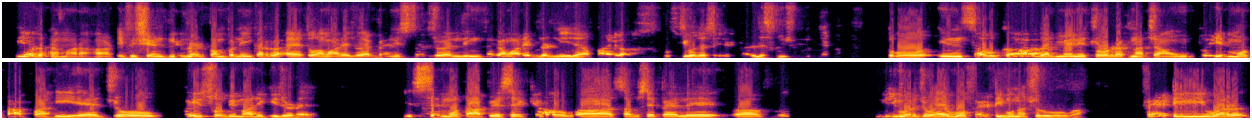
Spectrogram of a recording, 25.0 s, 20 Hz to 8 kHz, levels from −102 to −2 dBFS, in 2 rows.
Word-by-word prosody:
कि 275 Hz, -, +2 dB
अगर 130 Hz, -1 st, -1 dB
हमारा 130 Hz, 0 st, -5 dB
हार्ट 125 Hz, 0 st, -2 dB
इफिशिएंटली 125 Hz, 0 st, -1 dB
ब्लड 125 Hz, -1 st, 0 dB
पंप 120 Hz, -2 st, 0 dB
नहीं 125 Hz, 0 st, -1 dB
कर 115 Hz, 0 st, 0 dB
रहा 115 Hz, -1 st, +1 dB
है, 120 Hz, +1 st, +3 dB
तो 120 Hz, -, 0 dB
हमारे 120 Hz, 0 st, +1 dB
जो 120 Hz, +1 st, 0 dB
है 125 Hz, -, +2 dB
पेनिस 115 Hz, 0 st, -8 dB, 0.2 s
जो 115 Hz, -, +3 dB
है, 120 Hz, -, +4 dB
लिंग 115 Hz, 0 st, 0 dB
तक -, -, -1 dB
हमारे 110 Hz, -1 st, +2 dB
ब्लड 105 Hz, -2 st, -1 dB
नहीं 100 Hz, -1 st, 0 dB
जा 95 Hz, -, +3 dB
पाएगा, 300 Hz, -3 st, +2 dB, 0.4 s
उसकी -, -, -3 dB
वज़ह 465 Hz, -, +3 dB
से 430 Hz, -3 st, -17 dB
इरेक्टाइल 345 Hz, -3 st, -6 dB
डिस्फंक्शन -, -, -7 dB, 0.9 s
तो 150 Hz, +9 st, +1 dB
इन 280 Hz, 0 st, +6 dB
सब 140 Hz, -, 0 dB
का 140 Hz, -, +3 dB, 0.2 s
अगर 140 Hz, +2 st, +1 dB
मैं 135 Hz, +1 st, +2 dB
निचोड़ 130 Hz, -1 st, +1 dB
रखना 120 Hz, 0 st, +1 dB
चाहूँ, 105 Hz, +3 st, -1 dB
तो 125 Hz, +1 st, -7 dB
ये 140 Hz, -, +4 dB
मोटापा 115 Hz, +1 st, 0 dB
ही 125 Hz, -1 st, +2 dB
है 115 Hz, +3 st, +3 dB
जो 130 Hz, +2 st, +3 dB, 0.4 s
कई 145 Hz, 0 st, +3 dB
100 155 Hz, +1 st, 0 dB
बीमारी 125 Hz, -3 st, +1 dB
की 115 Hz, +1 st, 0 dB
जड़ 105 Hz, -, +1 dB
है, -, -, -2 dB, 1.0 s
इससे 130 Hz, +1 st, -2 dB
मोटापे 130 Hz, -1 st, +2 dB
से 130 Hz, +1 st, -1 dB
क्या 120 Hz, -1 st, -3 dB
होगा, 115 Hz, +3 st, +2 dB
सबसे 115 Hz, +3 st, 0 dB
पहले 115 Hz, +1 st, +3 dB, 0.2 s
अ, 115 Hz, 0 st, -1 dB
फ़ -, -, -12 dB, 1.0 s
लीवर 135 Hz, +1 st, +2 dB
जो 120 Hz, -, +3 dB
है 130 Hz, +1 st, +4 dB
वो 140 Hz, -, +3 dB
फैटी -, -, -1 dB
होना 110 Hz, 0 st, +1 dB
शुरू 100 Hz, -3 st, +2 dB
होगा, 80 Hz, -, -6 dB, 0.7 s
फैटी 130 Hz, +3 st, -1 dB
लीवर 140 Hz, 0 st, +3 dB
125 Hz, 170 wpm, -12 LUFS, 115-135 Hz, 1.0 s, इन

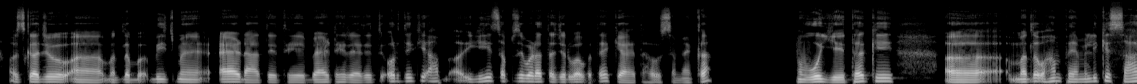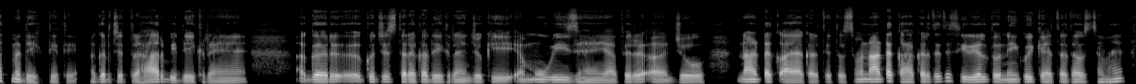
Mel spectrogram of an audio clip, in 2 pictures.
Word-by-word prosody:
उसका 125 Hz, -, +4 dB
जो 120 Hz, 0 st, +2 dB
अ, 105 Hz, -2 st, 0 dB
मतलब 110 Hz, 0 st, -4 dB
बीच 120 Hz, -1 st, -4 dB
में 115 Hz, -, 0 dB, 0.3 s
ऐड 120 Hz, -2 st, +5 dB
आते 105 Hz, +1 st, -2 dB
थे, 105 Hz, 0 st, -5 dB
बैठे 110 Hz, +2 st, -2 dB
रहते 105 Hz, -1 st, -2 dB
थे 105 Hz, -, -13 dB
और 145 Hz, -, +1 dB
देखिए 155 Hz, 0 st, -4 dB
आप 145 Hz, 0 st, -7 dB, 0.2 s
ये 135 Hz, +7 st, -2 dB
सबसे 150 Hz, -1 st, -3 dB
बड़ा 135 Hz, -2 st, +5 dB
तजुर्बा 115 Hz, 0 st, +1 dB
पता -, -, -6 dB
है 155 Hz, -, 0 dB
क्या 95 Hz, -, +1 dB
था -, -, -21 dB
उस -, -, -4 dB
समय 95 Hz, 0 st, -11 dB
का -, -, +2 dB, 0.9 s
वो 115 Hz, +3 st, +6 dB
ये 110 Hz, -4 st, +2 dB
था 130 Hz, -, +7 dB
कि 150 Hz, 0 st, +3 dB, 0.6 s
अ, 105 Hz, 0 st, +4 dB
मतलब 120 Hz, 0 st, +3 dB
हम 150 Hz, +3 st, -1 dB
फैमिली 125 Hz, +4 st, -2 dB
के 170 Hz, -, -1 dB
साथ 145 Hz, -1 st, +2 dB
में 120 Hz, -3 st, +2 dB
देखते 100 Hz, -3 st, -4 dB
थे। -, -, -7 dB, 0.2 s
अगर -, -, 0 dB
चित्रहार 100 Hz, +4 st, +1 dB
भी 105 Hz, -, 0 dB
देख 100 Hz, 0 st, -3 dB
रहे 100 Hz, -1 st, -5 dB
हैं, 100 Hz, +1 st, -5 dB, 0.5 s
अगर 110 Hz, +1 st, +3 dB
कुछ 125 Hz, -1 st, -1 dB
इस 120 Hz, -1 st, -2 dB
तरह 110 Hz, -, +4 dB
का 110 Hz, -, +2 dB
देख 105 Hz, +1 st, -1 dB
रहे 110 Hz, -1 st, -2 dB
हैं 105 Hz, -, -4 dB
जो 105 Hz, 0 st, -1 dB
कि 105 Hz, +1 st, -1 dB
मूवीज़ 110 Hz, -2 st, -1 dB
हैं 100 Hz, 0 st, -3 dB
या 100 Hz, 0 st, 0 dB
फिर 105 Hz, -1 st, 0 dB
अ, -, -, +1 dB
जो 105 Hz, +1 st, -1 dB, 0.3 s
नाटक 115 Hz, +1 st, +3 dB
आया 100 Hz, 0 st, +4 dB
करते 100 Hz, 0 st, -3 dB
थे 100 Hz, -, -6 dB
उस 95 Hz, -, -5 dB
समय 115 Hz, +1 st, -2 dB
नाटक 120 Hz, +1 st, +7 dB
कहा 110 Hz, -1 st, +1 dB
करते 115 Hz, +3 st, -1 dB
थे, 160 Hz, -, -5 dB
सीरियल 115 Hz, -4 st, +2 dB
तो 115 Hz, -1 st, +2 dB
नहीं 110 Hz, +1 st, -1 dB
कोई 115 Hz, +1 st, +1 dB
कहता 105 Hz, +1 st, 0 dB
था 110 Hz, -, +3 dB
उस 105 Hz, +1 st, -6 dB
समय 115 Hz, +5 st, -3 dB
110 Hz, 210 wpm, -24 LUFS, 105-120 Hz, 0.9 s, था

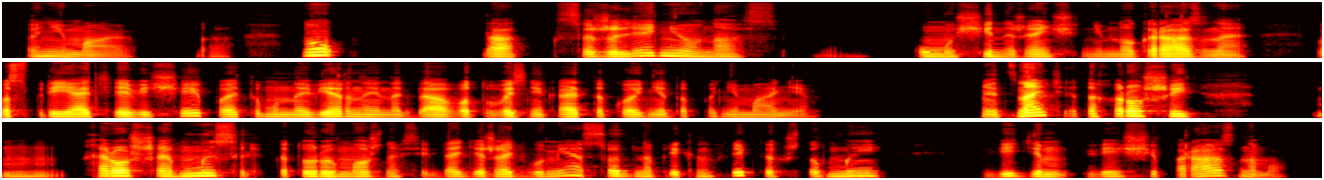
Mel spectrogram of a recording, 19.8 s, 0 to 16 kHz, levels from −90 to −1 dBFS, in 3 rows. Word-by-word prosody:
Понимаю, 125 Hz, -5 st, -6 dB, 0.3 s
да, 135 Hz, 0 st, -23 dB, 0.3 s
ну 215 Hz, +2 st, +5 dB, 0.7 s
Да. 135 Hz, -2 st, +1 dB
К -, -, -30 dB
сожалению, 160 Hz, +4 st, +1 dB
у 145 Hz, -, -4 dB
нас, 135 Hz, -1 st, -9 dB, 0.7 s
у 140 Hz, -, -1 dB
мужчин 135 Hz, 0 st, -3 dB
и -, -, -3 dB
женщин, 135 Hz, 0 st, -4 dB
немного 130 Hz, 0 st, -5 dB
разное 130 Hz, -3 st, +3 dB, 0.3 s
восприятие 135 Hz, 0 st, +2 dB
вещей, 130 Hz, +7 st, 0 dB
поэтому, 130 Hz, -3 st, -3 dB
наверное, 130 Hz, +1 st, +2 dB
иногда 125 Hz, +1 st, +1 dB
вот 120 Hz, 0 st, -1 dB
возникает 130 Hz, +2 st, 0 dB
такое 125 Hz, 0 st, -2 dB
недопонимание. 125 Hz, -3 st, -9 dB, 0.8 s
Это, 130 Hz, +3 st, -3 dB
знаете, 175 Hz, -1 st, +9 dB
это 155 Hz, 0 st, -2 dB
хороший, 155 Hz, -1 st, +4 dB, 0.6 s
м 70 Hz, 0 st, -11 dB
хорошая 160 Hz, -1 st, +4 dB
мысль, 175 Hz, +4 st, +1 dB
которую 145 Hz, 0 st, +2 dB
можно 145 Hz, -1 st, -3 dB
всегда 140 Hz, +1 st, -5 dB
держать 140 Hz, 0 st, -1 dB
в 135 Hz, -, -14 dB
уме, 155 Hz, +9 st, -3 dB
особенно 155 Hz, -5 st, -1 dB
при 135 Hz, -2 st, -4 dB
конфликтах, 140 Hz, +3 st, -3 dB
что 140 Hz, -, -7 dB
мы 155 Hz, +4 st, -3 dB, 0.5 s
видим 145 Hz, -1 st, -2 dB
вещи 140 Hz, +2 st, -6 dB
по-разному 140 Hz, -1 st, -3 dB
135 Hz, 135 wpm, -27 LUFS, 130-150 Hz, 0.8 s, знаете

